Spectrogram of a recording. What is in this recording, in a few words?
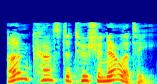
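"unconstitutionality", British English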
